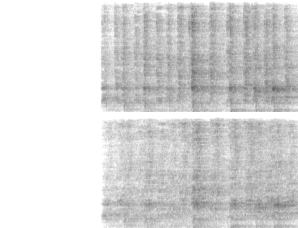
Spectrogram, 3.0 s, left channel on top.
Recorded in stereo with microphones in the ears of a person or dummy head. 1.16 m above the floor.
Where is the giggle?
No giggle in this recording.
